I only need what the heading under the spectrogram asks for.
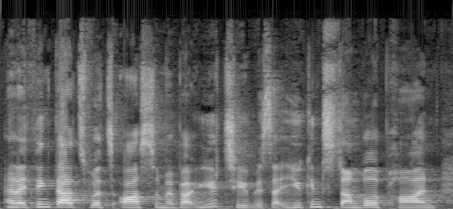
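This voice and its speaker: A woman's voice: a little high, fast talker. A young woman in casual talk to camera, chatty and enthusiastic, often breaking off to interrupt herself. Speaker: YouTuber sharing her channel story. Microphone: camera at desk, reading notes off a computer.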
